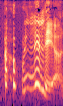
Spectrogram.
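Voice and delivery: exasperated reproach. Acted. Sister learns she believed him, exasperated. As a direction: scold her with the name.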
